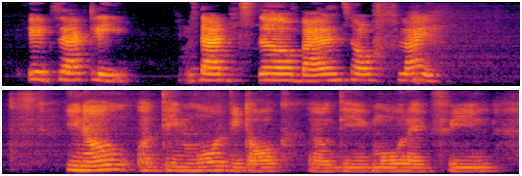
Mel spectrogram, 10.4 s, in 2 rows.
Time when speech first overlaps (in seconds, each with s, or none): none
